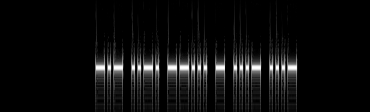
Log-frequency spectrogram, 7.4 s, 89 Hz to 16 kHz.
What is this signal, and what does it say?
Morse code, heard as a keyed tone, about 20 wpm, 700 Hz. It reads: KF7TVV
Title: USA Call Signs - 6 Characters - 20wpm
